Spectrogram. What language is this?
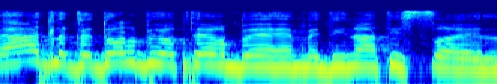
Hebrew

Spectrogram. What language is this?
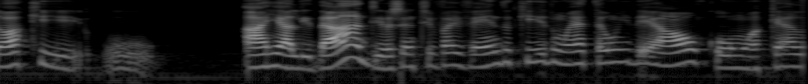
Portuguese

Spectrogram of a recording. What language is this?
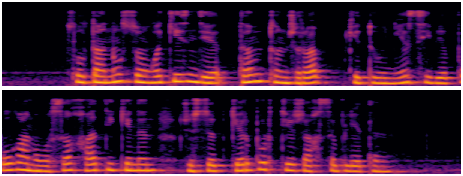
Kazakh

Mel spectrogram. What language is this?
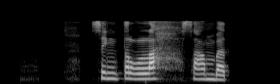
Javanese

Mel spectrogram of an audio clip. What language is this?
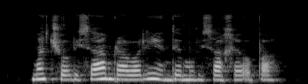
Georgian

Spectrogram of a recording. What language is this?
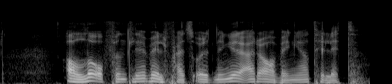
Norwegian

